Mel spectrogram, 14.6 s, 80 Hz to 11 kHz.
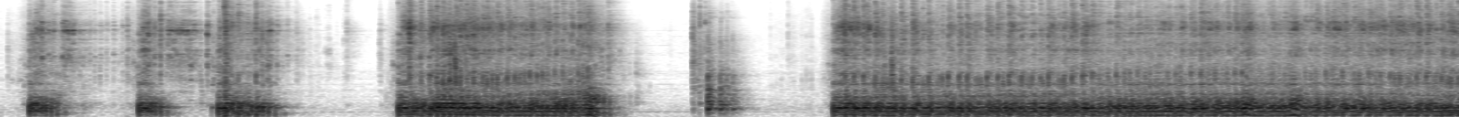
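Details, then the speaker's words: Echo PAS-266 string trimmer after trimmer head swap to EchoMatic Pro and driveshaft lubrication, started after storage: a few pull-start bursts, then steady even high two-stroke buzz, no misses or surging; runs normally. "Spinning just fine. Cool. Resurrected from storage and runs great."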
